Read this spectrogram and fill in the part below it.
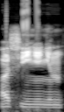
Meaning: Athenian (an inhabitant, resident, or citizen of Athens, Greece)
- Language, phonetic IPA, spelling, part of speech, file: Russian, [ɐˈfʲinʲɪnʲɪn], афинянин, noun, Ru-афи́нянин.ogg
